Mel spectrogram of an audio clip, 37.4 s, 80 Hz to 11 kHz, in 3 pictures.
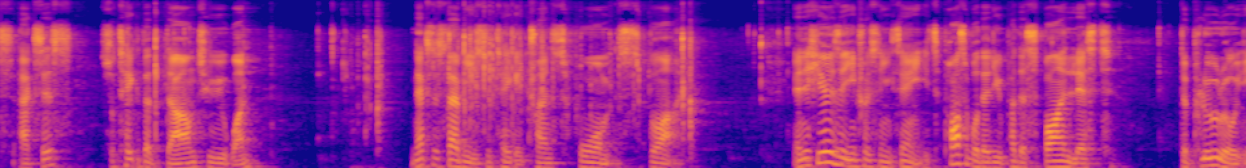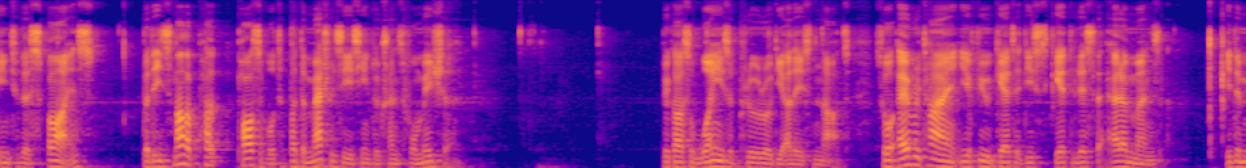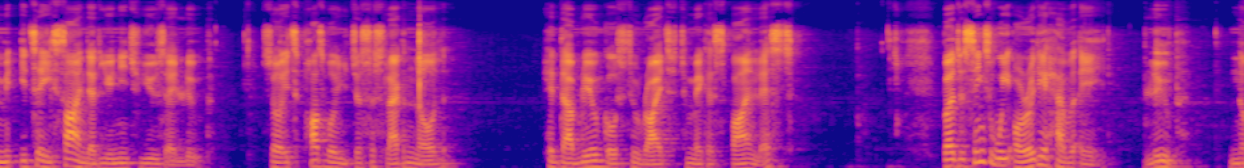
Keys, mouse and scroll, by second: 1.2 click, 2.7 middle click, 3.6 ctrl+a, 8.4 click, 9.3-12.4 drag, 14.1 drag, 17.2-19.7 drag, 20.1-23.1 drag, 24.8 x, 25.4 click, 29.1 w, 33.5-37.1 middle drag, 37.1 click.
